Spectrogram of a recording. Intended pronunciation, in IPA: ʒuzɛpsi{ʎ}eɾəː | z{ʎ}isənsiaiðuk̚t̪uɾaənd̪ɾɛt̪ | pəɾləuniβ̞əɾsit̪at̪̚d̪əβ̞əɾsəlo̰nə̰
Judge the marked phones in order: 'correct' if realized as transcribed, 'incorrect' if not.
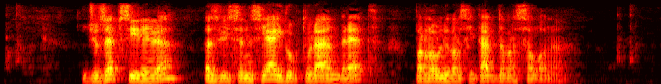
incorrect, correct

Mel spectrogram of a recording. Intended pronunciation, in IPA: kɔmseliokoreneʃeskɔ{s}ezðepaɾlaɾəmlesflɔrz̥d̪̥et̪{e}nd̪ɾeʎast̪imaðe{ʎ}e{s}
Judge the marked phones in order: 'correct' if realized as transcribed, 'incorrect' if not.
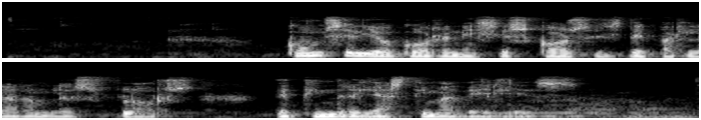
incorrect, incorrect, correct, correct

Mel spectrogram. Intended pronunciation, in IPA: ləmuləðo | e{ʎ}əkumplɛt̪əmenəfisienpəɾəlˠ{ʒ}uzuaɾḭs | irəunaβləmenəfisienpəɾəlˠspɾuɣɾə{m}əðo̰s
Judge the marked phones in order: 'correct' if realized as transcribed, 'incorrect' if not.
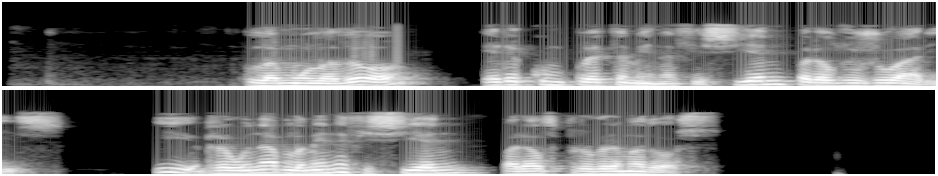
incorrect, incorrect, correct

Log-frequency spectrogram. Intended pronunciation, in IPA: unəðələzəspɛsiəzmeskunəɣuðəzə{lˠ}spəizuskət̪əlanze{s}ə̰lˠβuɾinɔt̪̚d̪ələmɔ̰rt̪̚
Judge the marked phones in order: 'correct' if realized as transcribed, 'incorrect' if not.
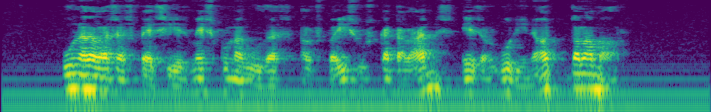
correct, incorrect

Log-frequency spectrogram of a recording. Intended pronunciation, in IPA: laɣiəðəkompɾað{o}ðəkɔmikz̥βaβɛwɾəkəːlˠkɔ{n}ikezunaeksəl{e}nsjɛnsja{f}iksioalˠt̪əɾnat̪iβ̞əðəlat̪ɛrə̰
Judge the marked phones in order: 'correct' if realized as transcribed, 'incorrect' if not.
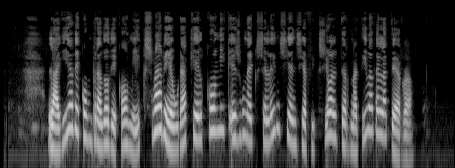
correct, incorrect, correct, correct

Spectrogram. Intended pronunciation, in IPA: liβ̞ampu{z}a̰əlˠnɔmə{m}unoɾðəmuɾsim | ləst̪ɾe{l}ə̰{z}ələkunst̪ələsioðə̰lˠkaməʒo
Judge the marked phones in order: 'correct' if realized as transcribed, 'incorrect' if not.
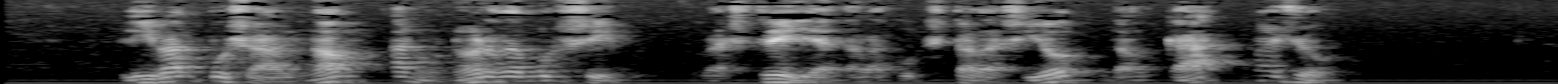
correct, incorrect, incorrect, incorrect

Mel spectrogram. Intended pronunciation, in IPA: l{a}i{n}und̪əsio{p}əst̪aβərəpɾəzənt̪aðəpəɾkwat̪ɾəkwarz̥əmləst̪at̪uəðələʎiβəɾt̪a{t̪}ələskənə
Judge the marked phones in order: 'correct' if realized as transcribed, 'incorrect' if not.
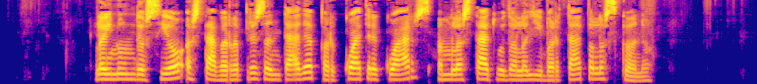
incorrect, correct, incorrect, correct

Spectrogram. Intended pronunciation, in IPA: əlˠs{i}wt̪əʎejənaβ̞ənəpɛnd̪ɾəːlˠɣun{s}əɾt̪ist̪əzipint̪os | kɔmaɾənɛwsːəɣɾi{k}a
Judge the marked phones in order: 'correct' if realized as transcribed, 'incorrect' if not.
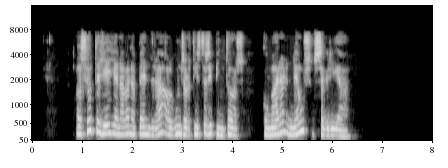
incorrect, incorrect, incorrect

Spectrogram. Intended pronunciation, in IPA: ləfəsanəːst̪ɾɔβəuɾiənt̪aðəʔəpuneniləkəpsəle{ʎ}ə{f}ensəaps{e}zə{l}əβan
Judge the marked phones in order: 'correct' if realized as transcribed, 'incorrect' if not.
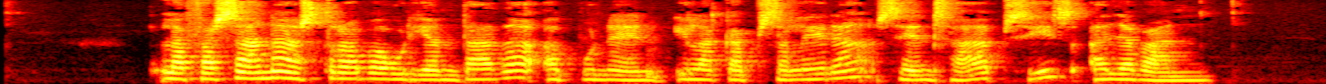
incorrect, incorrect, incorrect, incorrect

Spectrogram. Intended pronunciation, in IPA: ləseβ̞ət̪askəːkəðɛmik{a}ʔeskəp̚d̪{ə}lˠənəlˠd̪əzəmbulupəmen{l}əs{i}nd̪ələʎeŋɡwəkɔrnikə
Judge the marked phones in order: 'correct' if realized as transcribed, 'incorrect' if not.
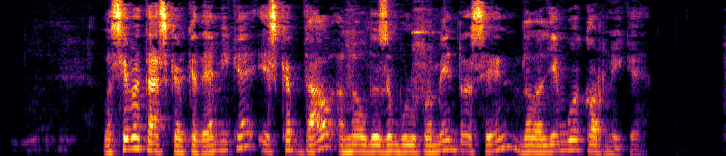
incorrect, incorrect, incorrect, incorrect

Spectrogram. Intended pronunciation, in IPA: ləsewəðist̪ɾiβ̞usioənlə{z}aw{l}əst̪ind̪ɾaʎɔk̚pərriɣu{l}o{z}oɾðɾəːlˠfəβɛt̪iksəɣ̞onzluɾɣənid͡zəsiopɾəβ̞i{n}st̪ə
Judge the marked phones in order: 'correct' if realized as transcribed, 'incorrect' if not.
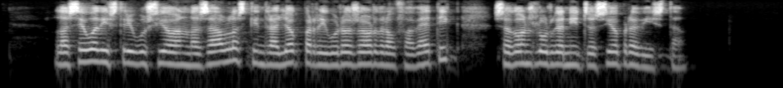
correct, correct, incorrect, correct, incorrect

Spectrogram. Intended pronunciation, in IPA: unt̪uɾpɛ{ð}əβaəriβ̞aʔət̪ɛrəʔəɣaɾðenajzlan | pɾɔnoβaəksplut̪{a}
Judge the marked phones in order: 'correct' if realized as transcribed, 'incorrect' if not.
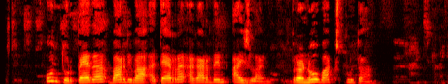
correct, correct

